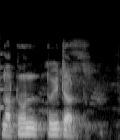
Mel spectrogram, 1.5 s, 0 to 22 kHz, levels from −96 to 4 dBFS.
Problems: constant background noise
